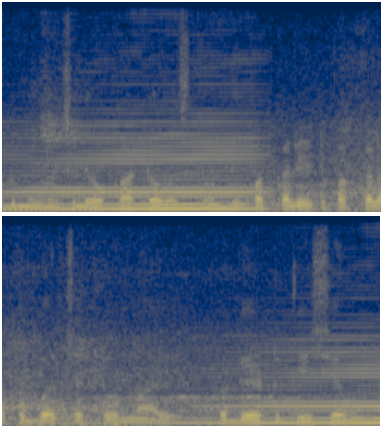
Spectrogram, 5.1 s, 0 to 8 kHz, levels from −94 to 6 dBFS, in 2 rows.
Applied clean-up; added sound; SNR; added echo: none; Bowed string instrument; 1 dB; none.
